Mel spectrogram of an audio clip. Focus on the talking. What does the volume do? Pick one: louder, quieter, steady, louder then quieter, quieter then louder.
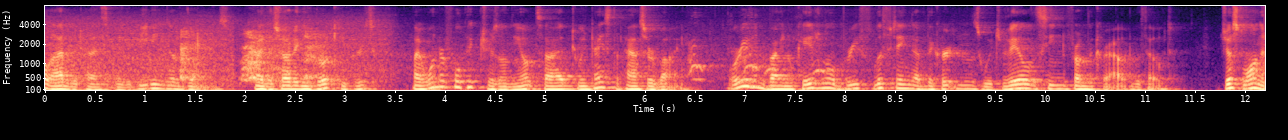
steady.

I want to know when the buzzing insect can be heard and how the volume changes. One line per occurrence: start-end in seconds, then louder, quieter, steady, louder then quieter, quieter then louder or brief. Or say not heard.
not heard.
